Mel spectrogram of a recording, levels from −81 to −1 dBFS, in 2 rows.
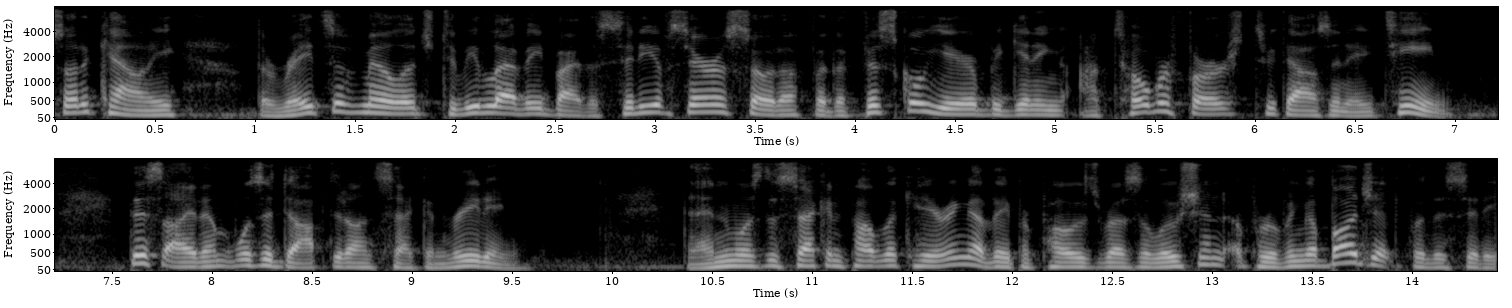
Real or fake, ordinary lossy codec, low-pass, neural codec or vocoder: fake; Opus, 24 kbps; 7.2 kHz; codec, 16 kHz, 4 kbps, X-Codec, HuBERT features, trained on LibriSpeech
